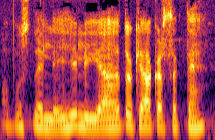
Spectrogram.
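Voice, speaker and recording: A man's voice: high-pitched, flat delivery, brisk, mellow, natural voice. Easygoing family dad, played by a man. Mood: easygoing, amused. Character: easygoing, amused father. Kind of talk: animated family story dub.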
